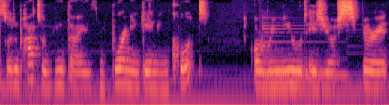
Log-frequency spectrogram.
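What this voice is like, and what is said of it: Congested voice with a cold. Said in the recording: “I think I have a cold, so don't mind my voice this night.”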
